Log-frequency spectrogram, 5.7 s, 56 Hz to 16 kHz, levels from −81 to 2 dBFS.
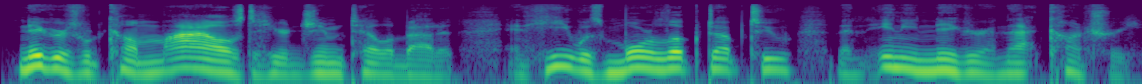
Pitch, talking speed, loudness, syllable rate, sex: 130 Hz, 240 wpm, -21 LUFS, 6.0 syllables/s, male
